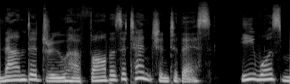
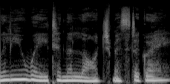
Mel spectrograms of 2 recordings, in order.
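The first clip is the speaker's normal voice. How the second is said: very quiet, hushed, very soft voice. A lay sister portress lets visitors in and speaks in a very quiet voice. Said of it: "she said in a very quiet voice".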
